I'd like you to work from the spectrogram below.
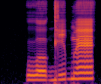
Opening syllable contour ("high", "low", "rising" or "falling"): low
